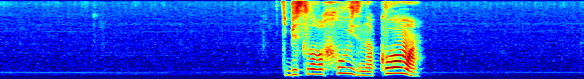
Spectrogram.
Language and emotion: Russian, angry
